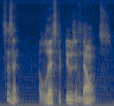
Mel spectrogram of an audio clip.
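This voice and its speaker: A young adult man preaching a sermon in a conversational way, often asking "right?", moving between quick asides and slow, drawn-out emphasis. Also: medium pitch, a bit bright, breathy edge. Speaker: pastor.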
